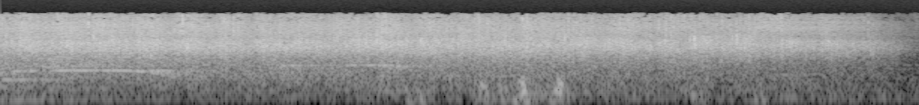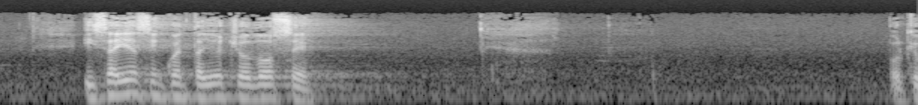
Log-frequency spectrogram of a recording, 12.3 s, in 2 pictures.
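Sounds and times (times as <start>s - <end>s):
audience applause: 0.0s - 6.1s
speech: 6.7s - 8.4s.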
